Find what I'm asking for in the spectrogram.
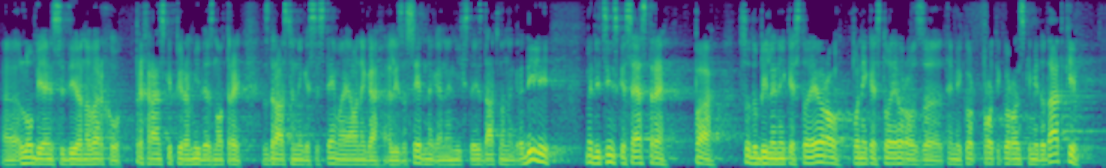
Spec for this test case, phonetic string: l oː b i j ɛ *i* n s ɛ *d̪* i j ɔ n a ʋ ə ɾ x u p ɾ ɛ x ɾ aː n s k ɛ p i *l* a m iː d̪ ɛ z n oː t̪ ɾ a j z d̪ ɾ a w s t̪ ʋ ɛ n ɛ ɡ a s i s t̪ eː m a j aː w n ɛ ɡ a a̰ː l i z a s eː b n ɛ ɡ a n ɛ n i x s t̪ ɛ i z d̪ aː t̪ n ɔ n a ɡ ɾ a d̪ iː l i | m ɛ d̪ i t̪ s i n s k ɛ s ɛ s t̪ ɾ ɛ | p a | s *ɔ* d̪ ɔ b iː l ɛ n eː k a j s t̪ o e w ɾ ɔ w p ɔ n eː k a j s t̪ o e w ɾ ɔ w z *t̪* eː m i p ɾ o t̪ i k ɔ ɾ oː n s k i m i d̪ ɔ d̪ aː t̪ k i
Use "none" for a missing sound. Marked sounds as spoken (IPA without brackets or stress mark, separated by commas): i, d̪, ɾ, ɔ, t̪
